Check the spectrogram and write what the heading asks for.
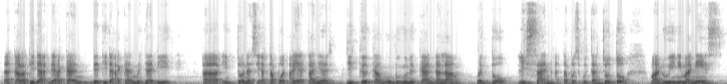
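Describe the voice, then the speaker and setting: A man's voice: medium pitch, normal speed, highs cut off, slight background noise. A man teaching a primary school lesson, explaining step by step with patient repetition. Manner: patient, step-by-step, with frequent "okey" and "ha" fillers.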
